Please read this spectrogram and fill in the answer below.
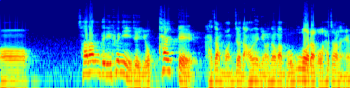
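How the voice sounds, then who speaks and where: A man speaks at a moderate pace with a dark, mellow tone. His pitch swings very widely. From Korean family abroad, Thailand from age 11. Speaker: podcast guest. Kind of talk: casual chat.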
